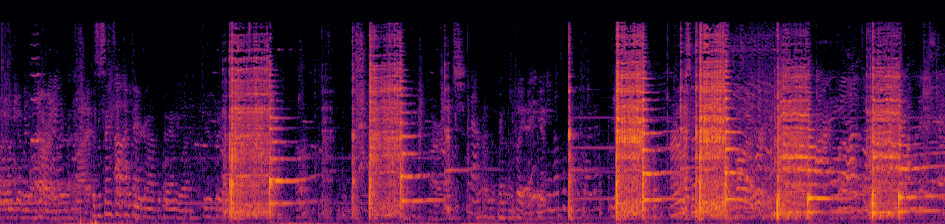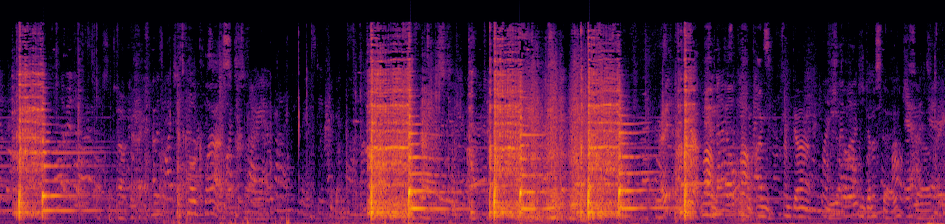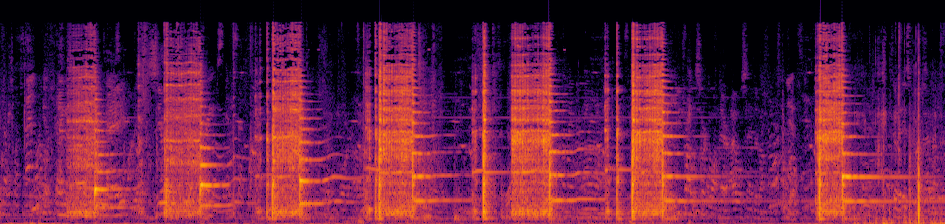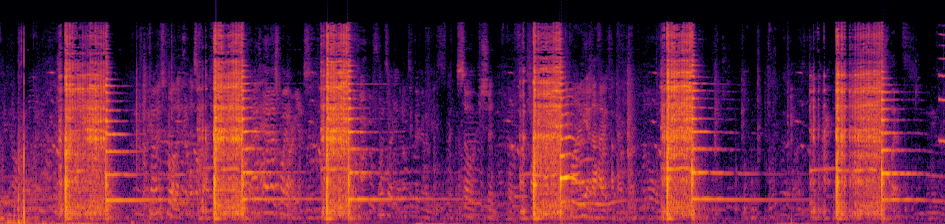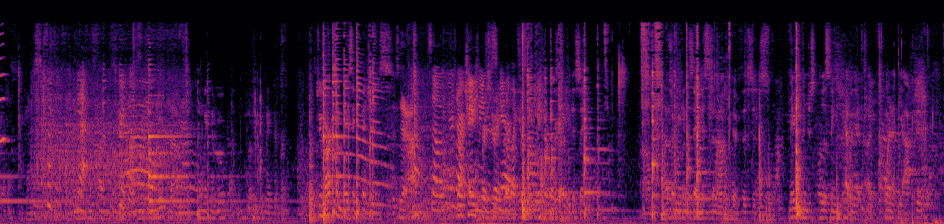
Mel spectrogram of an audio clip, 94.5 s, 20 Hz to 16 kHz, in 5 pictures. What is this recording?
Intonomuri Documentation 03
Recording of students building intonomuri instruments for an upcoming Kronos Quartet performance.
intonomuri, woodwork, workshop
